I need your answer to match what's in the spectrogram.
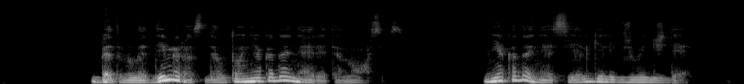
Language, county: Lithuanian, Klaipėda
